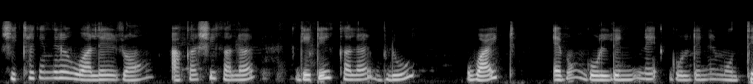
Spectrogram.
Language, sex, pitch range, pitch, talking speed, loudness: Bengali, male, 215-285 Hz, 225 Hz, 105 wpm, -20 LUFS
